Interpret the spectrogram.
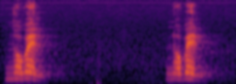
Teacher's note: palabra sería novel novel como pueden ver también va a ser aguda ya que el acento se encuentra en la última sílaba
